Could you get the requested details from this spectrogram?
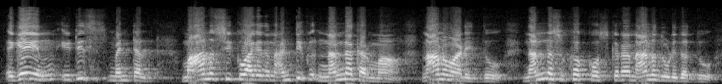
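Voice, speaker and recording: Guy giving a scripture talk, highish voice, chants verses then explains, goes quiet then punchy. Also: animated, unhurried, poor audio. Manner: switches between soft murmurs and emphatic stresses. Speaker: spiritual teacher. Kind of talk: scripture discourse.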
